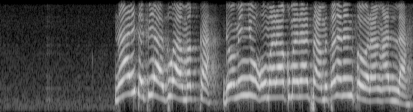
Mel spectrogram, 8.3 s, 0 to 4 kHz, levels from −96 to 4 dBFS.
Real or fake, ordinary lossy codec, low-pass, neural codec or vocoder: real; Opus, 64 kbps; 3.6 kHz; none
